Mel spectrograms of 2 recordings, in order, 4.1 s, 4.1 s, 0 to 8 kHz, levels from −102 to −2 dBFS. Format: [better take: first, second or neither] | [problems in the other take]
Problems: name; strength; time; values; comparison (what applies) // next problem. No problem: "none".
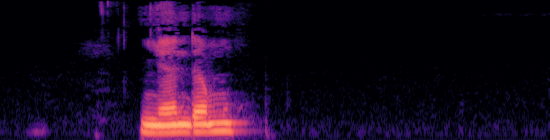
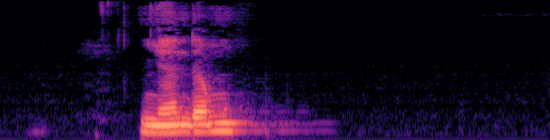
first | room echo; dies away in 0.3 s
